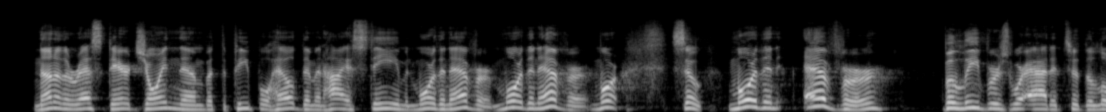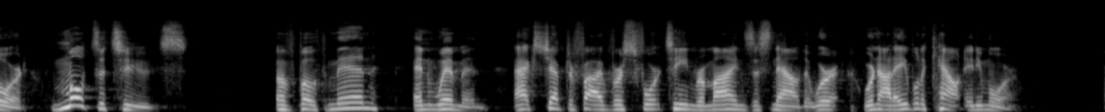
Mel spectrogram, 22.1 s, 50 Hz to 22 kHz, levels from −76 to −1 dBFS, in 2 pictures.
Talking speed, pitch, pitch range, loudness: 150 wpm, 170 Hz, 155-190 Hz, -22 LUFS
